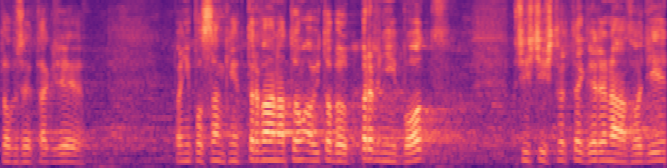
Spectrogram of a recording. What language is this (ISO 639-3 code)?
ces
